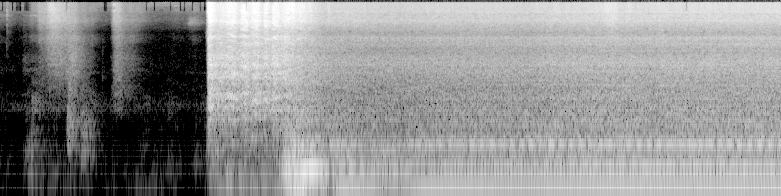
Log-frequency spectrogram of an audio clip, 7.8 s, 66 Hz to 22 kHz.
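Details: 2002 Isuzu Trooper LS 3.5 V6 6VE1, 4L30E, after alternator replacement fixed stalling from AC ripple: quiet, then brief crank catches cleanly and settles into smooth even low idle with no stumble or surge.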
